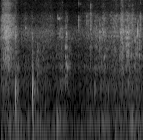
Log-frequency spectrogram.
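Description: Backpack fabric rustling with a few short, light clicks and knocks as disassembled trekking pole sections are pushed down into the side of the pack.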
